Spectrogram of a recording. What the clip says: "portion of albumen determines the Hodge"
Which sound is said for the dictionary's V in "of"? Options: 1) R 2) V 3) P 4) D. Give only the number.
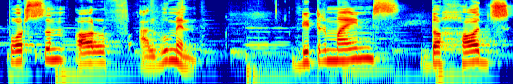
3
